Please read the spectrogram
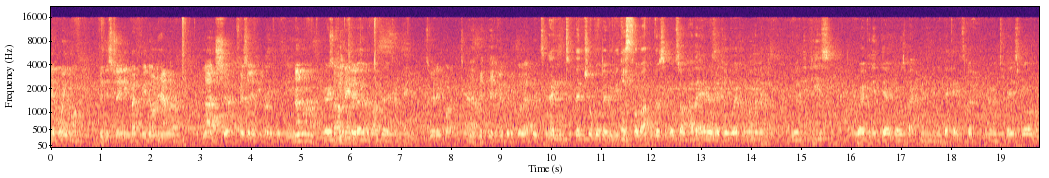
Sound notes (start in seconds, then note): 8.3 laughs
